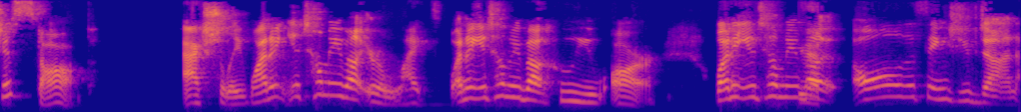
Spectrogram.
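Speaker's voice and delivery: put-on heavy German accent throughout, laid on thick. Quoting a man talking about trauma to session attendees, strong german accent impression. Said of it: "he's got a very strong German accent".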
